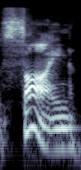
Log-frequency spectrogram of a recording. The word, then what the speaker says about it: sign: got mail okay but in that related verb um sign we don't want to pronounce the G but signature is what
